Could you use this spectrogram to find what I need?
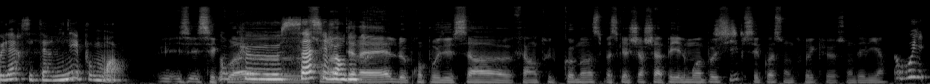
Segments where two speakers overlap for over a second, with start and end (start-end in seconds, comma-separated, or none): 2.2-3.8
